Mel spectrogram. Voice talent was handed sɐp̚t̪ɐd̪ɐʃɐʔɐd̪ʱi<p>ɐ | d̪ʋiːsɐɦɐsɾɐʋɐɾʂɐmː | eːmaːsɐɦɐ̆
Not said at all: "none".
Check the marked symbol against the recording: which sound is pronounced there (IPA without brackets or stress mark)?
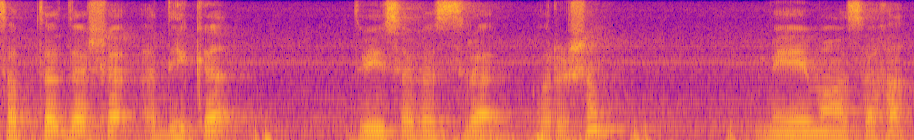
k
